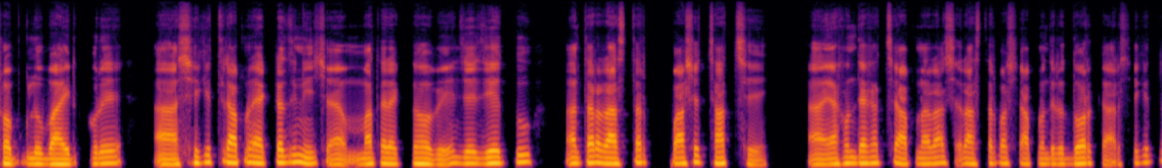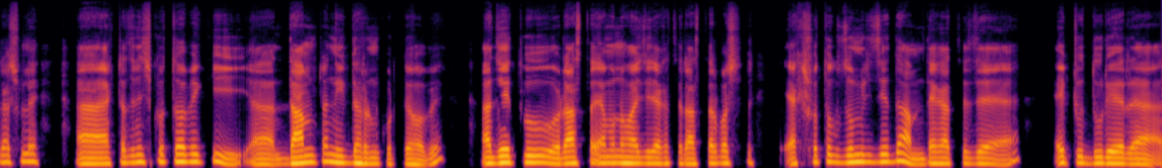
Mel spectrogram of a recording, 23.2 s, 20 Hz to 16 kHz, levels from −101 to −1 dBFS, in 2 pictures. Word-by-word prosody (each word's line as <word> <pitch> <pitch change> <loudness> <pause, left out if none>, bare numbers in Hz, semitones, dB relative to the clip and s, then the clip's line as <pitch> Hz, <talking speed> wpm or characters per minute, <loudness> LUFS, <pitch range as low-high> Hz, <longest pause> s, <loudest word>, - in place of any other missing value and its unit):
সবগুলো 120 0 +1
বাহির 110 0 +4 0.2
করে 125 +2 +1 0.5
আ - - +3 0.2
সেক্ষেত্রে 145 +1 -1
আপনার 145 +1 0
একটা 140 - 0
জিনিস 140 -5 +2 0.2
আ - - +1 0.3
মাথায় 120 +1 +2
রাখতে 115 +1 -5
হবে 105 -3 +2 0.2
যে 125 - +2
যেহেতু 135 +3 +3 0.5
আ - - +4
তারা 140 +1 +5
রাস্তার 120 +4 +1 0.3
পাশে 125 +5 +2
চাচ্ছে, 125 -4 0 0.6
আ - - -1 0.2
এখন 130 +2 0
দেখাচ্ছে 130 +1 0
আপনারা 120 +1 -1
স্য - - -14
রাস্তার 120 +1 -3
পাশে 125 -1 -3
আপনাদেরও 115 0 -4
দরকার। 125 +1 -1
সেক্ষেত্রে 145 +4 -8
আসলে 165 +4 -3 0.5
আ - - +4 0.2
একটা 125 - -8
জিনিস 155 +1 0
করতে 155 0 -4
হবে 160 0 +3
কি 170 -4 0 0.3
আ - - -1 0.3
দামটা 145 +4 +4
নির্ধারণ 135 -3 +2
করতে 115 0 -5
হবে। 105 +3 -2 0.5
আ - - +4
যেহেতু 145 +1 +4 0.4
রাস্তায় 130 0 0
এমন 135 0 +1
হয় 130 -1 +3
যে - - -1
দেখাচ্ছে 125 +1 -3
রাস্তার 120 +2 -2
পাশের 130 -1 -4 0.5
১ 125 - -7
শতক 150 +1 -2
জমির 155 +1 +3
যে 160 - +3
দাম 170 -7 +3 0.2
দেখাচ্ছে 125 0 -1
যে 125 -1 +1 0.8
একটু 140 +1 -6
দূরের 130 -1 +3
অ্যা 115 -1 +2
130 Hz, 155 wpm, -23 LUFS, 120-145 Hz, 0.8 s, তারা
